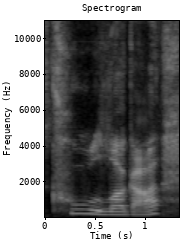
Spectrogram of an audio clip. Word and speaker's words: Kulaga: She said it's Kulaga. So I want to make sure I pronounce it right.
